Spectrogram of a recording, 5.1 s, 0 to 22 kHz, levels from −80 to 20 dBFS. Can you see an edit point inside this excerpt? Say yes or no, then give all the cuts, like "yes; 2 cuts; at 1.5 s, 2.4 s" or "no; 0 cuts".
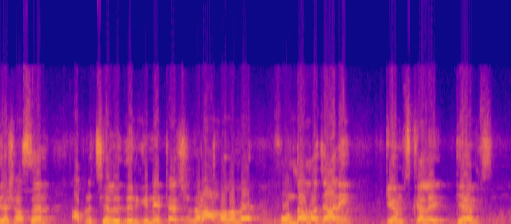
no; 0 cuts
